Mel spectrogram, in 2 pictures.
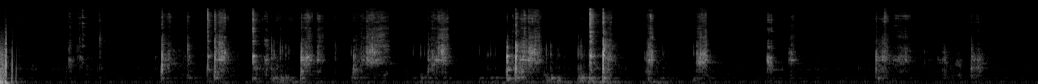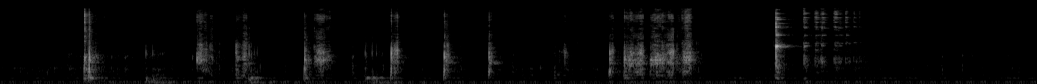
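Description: A utensil stirring instant noodles in a metal pot, with irregular clinks and scrapes against the pot. Near the end comes one louder clink that rings briefly.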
